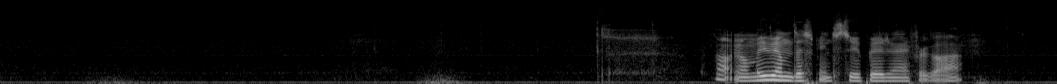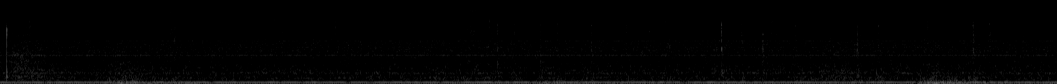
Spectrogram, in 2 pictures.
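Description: Footsteps thud softly on grass now and then.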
